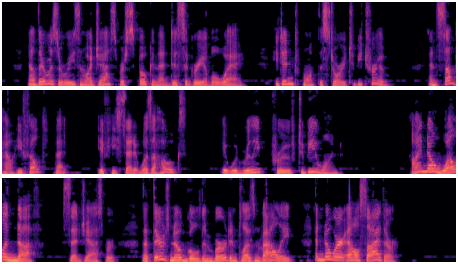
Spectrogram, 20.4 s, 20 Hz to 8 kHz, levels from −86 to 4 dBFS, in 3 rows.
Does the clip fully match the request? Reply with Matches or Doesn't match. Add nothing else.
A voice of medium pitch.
Doesn't match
